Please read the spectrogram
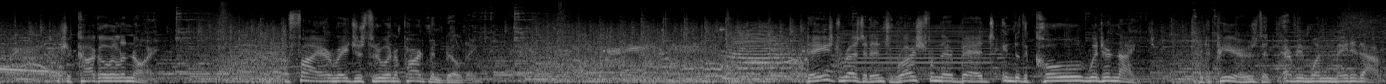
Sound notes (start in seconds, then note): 0.0 operator chatters; 7.0 horn blares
